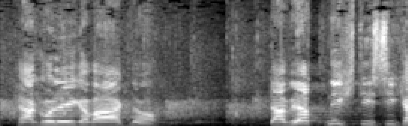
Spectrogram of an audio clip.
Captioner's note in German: Beifall SPD und DIE LINKE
